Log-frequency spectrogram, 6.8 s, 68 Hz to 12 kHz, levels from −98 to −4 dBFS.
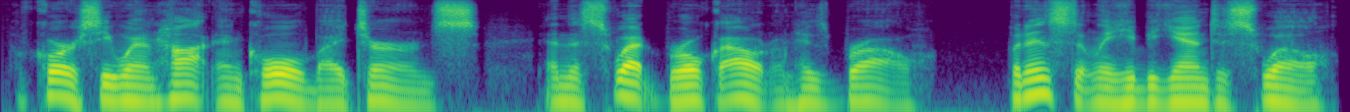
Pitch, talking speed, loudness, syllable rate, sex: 110 Hz, 205 wpm, -18 LUFS, 4.7 syllables/s, male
